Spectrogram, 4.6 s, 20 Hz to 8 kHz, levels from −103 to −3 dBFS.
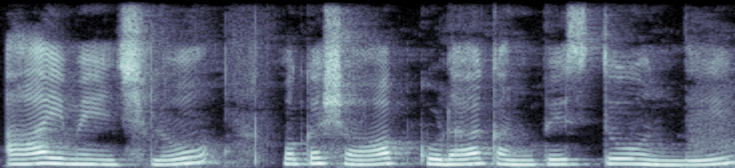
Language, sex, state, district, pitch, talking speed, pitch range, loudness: Telugu, male, Andhra Pradesh, Sri Satya Sai, 230 Hz, 105 wpm, 220-250 Hz, -15 LUFS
